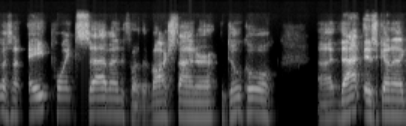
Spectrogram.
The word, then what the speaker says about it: Warsteiner: That gives us an 8.7 for the how do you pronounce this? Warsteiner.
